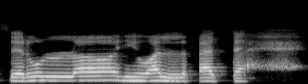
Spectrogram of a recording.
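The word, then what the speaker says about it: وَالْفَتْحُ: করতে হবে ওয়াল ফাত একেবারে শেষে গিয়ে আমাদেরকে হাটা উচ্চারণ করতে হবে ওয়াল ফাতাহ ওয়া জবর ওয়া র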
